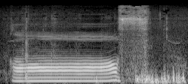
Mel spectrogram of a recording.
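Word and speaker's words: ق: এটাও হরফ উচ্চারণ স্থান কফ হরফ উচ্চারণ স্থান জিহ্বার গোড়া ও সে বরাবর, মানে তারপর উপরে তালুর সাথে লাগে উচ্চারণ করতে হবে। জিহ্বার গোড়া তালুর সাথে লাগবে।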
